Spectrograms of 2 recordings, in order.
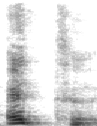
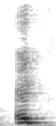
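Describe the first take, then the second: First: The word ends with an added final vowel. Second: The word ends on a bare final consonant. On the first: "그냥 에트라고 읽으면 되지만" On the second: "우리의 특수한 식이 이걸 에트라고 읽지 않고 엣 그렇게"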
